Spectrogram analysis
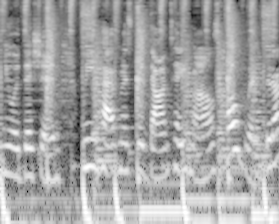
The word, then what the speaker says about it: Dante Miles Hoagland: Dante Miles Hoagland. Did I pronounce that right?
